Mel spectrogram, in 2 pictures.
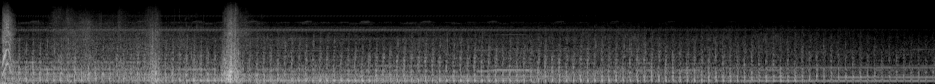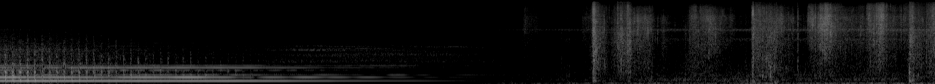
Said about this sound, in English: There's that helicopter again.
